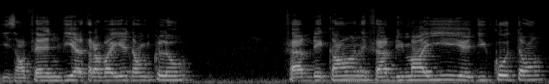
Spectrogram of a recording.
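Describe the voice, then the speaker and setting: A woman's voice: medium pitch, little pitch movement, measured pace. An older woman from Louisiana with a Cajun French accent, chatting about family memories in plain, repetitive phrases. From Louisiana, USA. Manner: plain, repetitive phrasing with occasional English words. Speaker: interviewee recalling family life. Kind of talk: casual oral-history conversation.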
